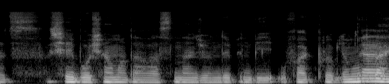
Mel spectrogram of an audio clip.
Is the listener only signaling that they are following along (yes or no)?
yes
